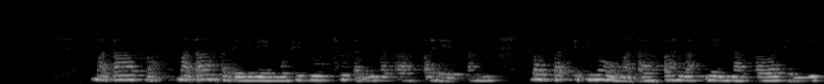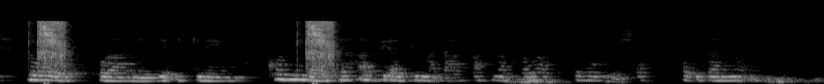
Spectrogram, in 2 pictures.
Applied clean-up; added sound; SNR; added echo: classical method WPE with log-MMSE.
